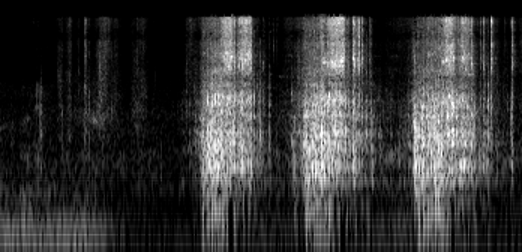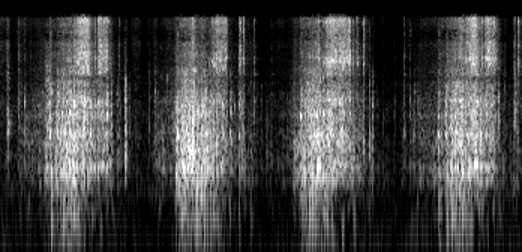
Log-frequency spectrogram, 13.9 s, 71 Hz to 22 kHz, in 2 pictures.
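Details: Craftsman 25cc gas leaf blower (200 mph, 430 CFM), full choke and primed after reassembly, surges in short bursts every 1.5 s then sags, bogging at high throttle; dirty carb, deteriorated fuel lines and worn dirty filter found; new carb and filter needed.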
